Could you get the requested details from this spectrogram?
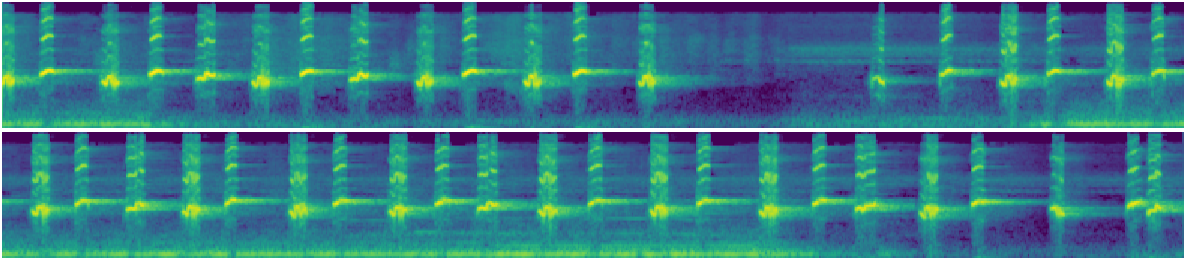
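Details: Provocation song of a Yellow-vented bulbul in ropel style: strings of clipped, high chirps at roughly two per second, broken by a short silence, with a faint low humming drone in parts.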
